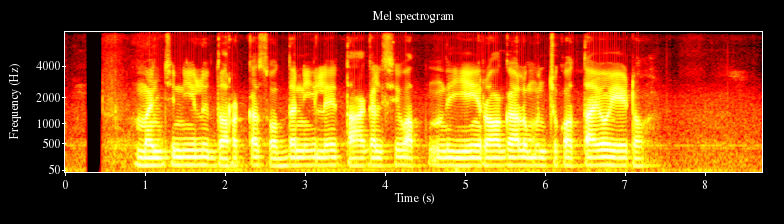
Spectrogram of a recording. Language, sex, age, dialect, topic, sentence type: Telugu, male, 18-24, Utterandhra, agriculture, statement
